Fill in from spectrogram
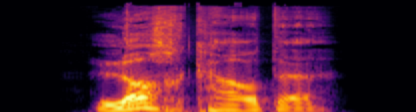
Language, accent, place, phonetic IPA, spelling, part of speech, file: German, Germany, Berlin, [ˈlɔxˌkaʁtə], Lochkarte, noun, De-Lochkarte.ogg
- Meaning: punch card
